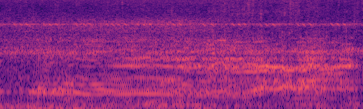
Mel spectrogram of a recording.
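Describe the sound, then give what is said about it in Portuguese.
A deep, drawn-out alligator bellow, loud, rumbling and wavering for about two seconds with no talking over it, as alligators exchange roars with one another. “Eles trocavam rugidos uns com os outros.”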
